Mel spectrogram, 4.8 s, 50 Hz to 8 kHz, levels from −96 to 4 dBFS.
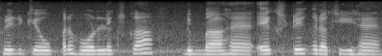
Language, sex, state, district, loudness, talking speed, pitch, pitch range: Hindi, female, Haryana, Jhajjar, -15 LUFS, 140 wpm, 185 Hz, 180-195 Hz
